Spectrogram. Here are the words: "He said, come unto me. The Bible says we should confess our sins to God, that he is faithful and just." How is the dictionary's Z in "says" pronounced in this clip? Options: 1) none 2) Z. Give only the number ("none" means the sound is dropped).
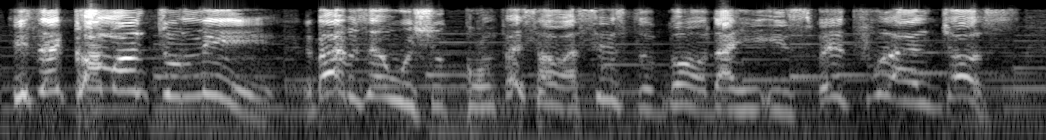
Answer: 1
